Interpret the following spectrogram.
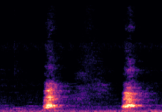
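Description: A pet dog barking twice, about a second apart.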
